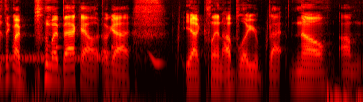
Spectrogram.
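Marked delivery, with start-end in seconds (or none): none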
